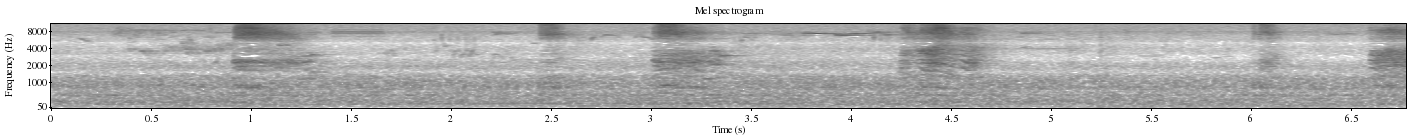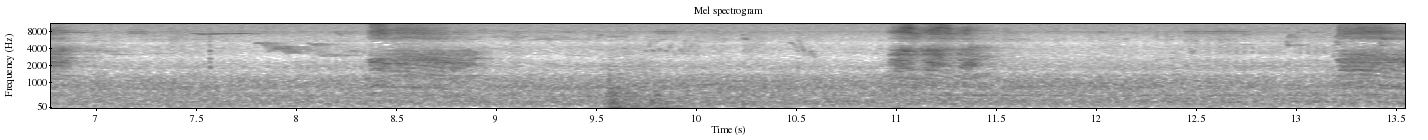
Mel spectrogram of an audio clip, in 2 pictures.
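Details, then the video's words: Feeding squirrel in Cambridge, UK, recorded 17 October 2020, sounding a warning: harsh, scratchy barks repeated irregularly every one to two seconds. There is one sharp knock near the middle, against steady low background noise. "Funny Squirrel makes warning noise while eating"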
